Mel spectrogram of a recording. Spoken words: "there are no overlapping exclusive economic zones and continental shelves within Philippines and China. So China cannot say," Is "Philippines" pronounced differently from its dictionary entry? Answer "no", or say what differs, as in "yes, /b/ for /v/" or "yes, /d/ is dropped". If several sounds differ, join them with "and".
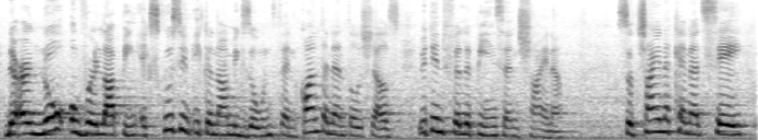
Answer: yes, /s/ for /z/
